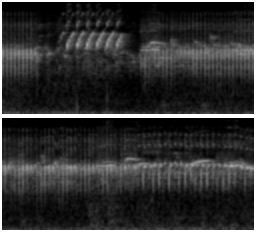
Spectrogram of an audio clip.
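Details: Caged male canary singing among his family: a short burst of bright pulsed notes, then a long, even, rapid rolling trill held for several seconds, shifting to a faster buzzier trill near the end.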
